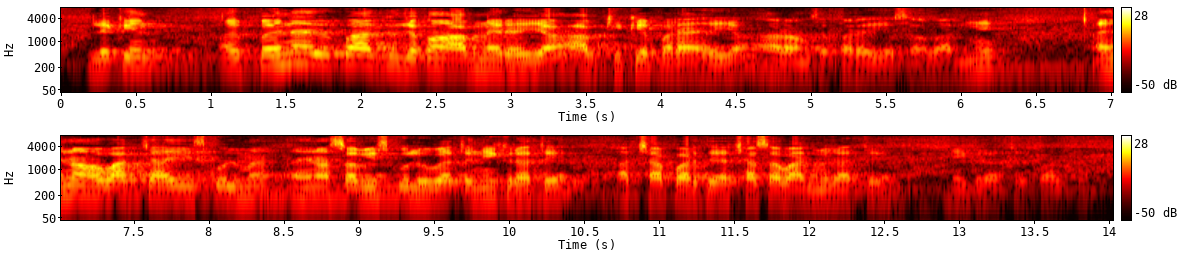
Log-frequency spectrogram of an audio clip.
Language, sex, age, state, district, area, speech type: Maithili, male, 18-30, Bihar, Saharsa, rural, spontaneous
